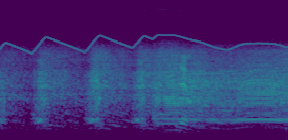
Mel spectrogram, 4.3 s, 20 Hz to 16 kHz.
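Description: Škoda 130 LR rally car's rear-mounted four-cylinder engine revving hard as the car launches from a standing start, heard from inside the cabin. Its pitch climbs and falls back about four times in quick succession, with each shift up through the gears, then settles into a steadier, slowly rising pull.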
